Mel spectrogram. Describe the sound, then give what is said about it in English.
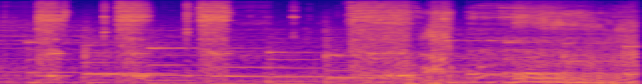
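Wet sipping and sucking noises in short, hissy bursts, with a fizzy crackle underneath as blackberry-flavored sparkling club soda is drawn in over a Blitz chew-up mint over several seconds. “Listen to those sucking sounds as that pure, sparkling, bubbly water passes over that Blitz chew up mint.”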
